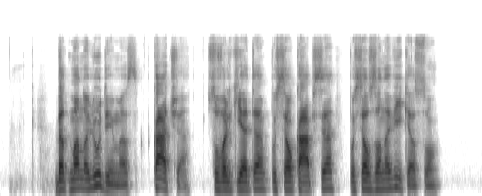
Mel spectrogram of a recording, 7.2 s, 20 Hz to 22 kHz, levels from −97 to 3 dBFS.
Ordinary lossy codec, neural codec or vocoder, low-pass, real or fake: Opus, 64 kbps; none; 10.8 kHz; real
